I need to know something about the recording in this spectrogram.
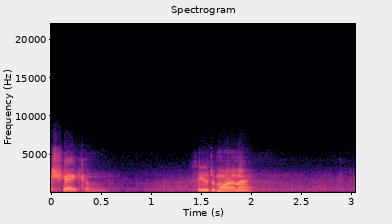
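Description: A man speaks in short, loud bursts nearby.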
